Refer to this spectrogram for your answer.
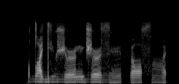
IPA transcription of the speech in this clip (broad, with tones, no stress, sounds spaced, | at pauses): dˤ ɛ˦˨ dʲ ṳ˦˨ ʒ ə˞˨˦ n d͡ʒ ə˞˦˨ z ɛ̤˨˦ θ ø˨˦ sˤ i̤˦˨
